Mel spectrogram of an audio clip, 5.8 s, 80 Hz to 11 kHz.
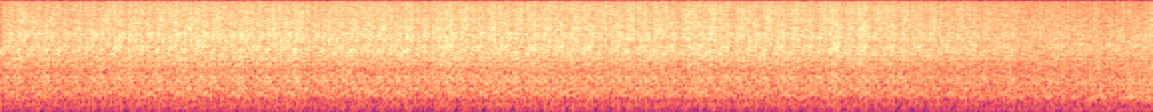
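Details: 1917 Cadillac convertible, original except engine fully rebuilt in the 1960s, warming up: steady, even idle with a smooth hissy run, no knocks or misses; healthy.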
